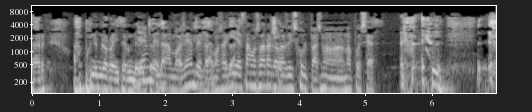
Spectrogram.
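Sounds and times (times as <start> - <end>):
speech: 0.0 - 6.9
unwell person coughing roughly: 5.6 - 6.9.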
